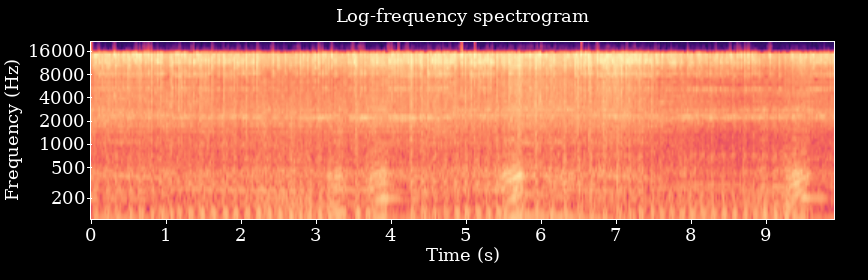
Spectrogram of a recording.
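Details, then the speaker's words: Polaris Trail Blazer 250 two-stroke ATV, bought as a non-runner: ragged buzz that sags and stumbles as revs drop, only runs at high idle; low compression suspected. "It has to run at a higher idle. Once it comes down to a low idle, it won't stay running, and the reason why, I think, is because there"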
